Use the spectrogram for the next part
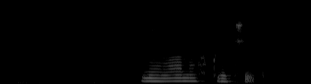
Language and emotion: Russian, neutral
